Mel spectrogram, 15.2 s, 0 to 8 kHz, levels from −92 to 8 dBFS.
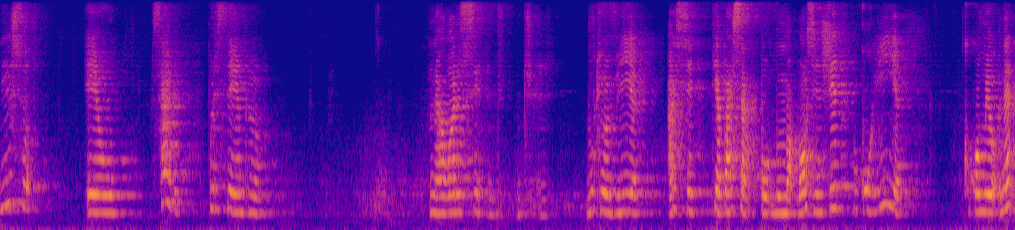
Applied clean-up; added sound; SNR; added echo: neural separator model SepFormer DNS4.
